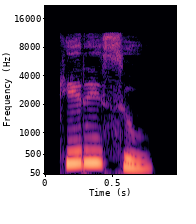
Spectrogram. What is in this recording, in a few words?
"ಕಿರಿಸು", Kannada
